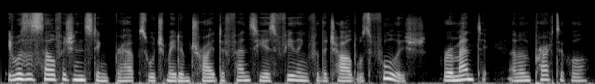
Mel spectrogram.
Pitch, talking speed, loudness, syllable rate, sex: 185 Hz, 220 wpm, -18 LUFS, 5.9 syllables/s, female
